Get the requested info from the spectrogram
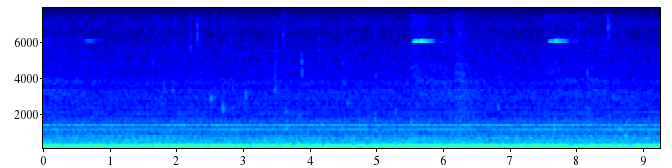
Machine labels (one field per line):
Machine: pump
